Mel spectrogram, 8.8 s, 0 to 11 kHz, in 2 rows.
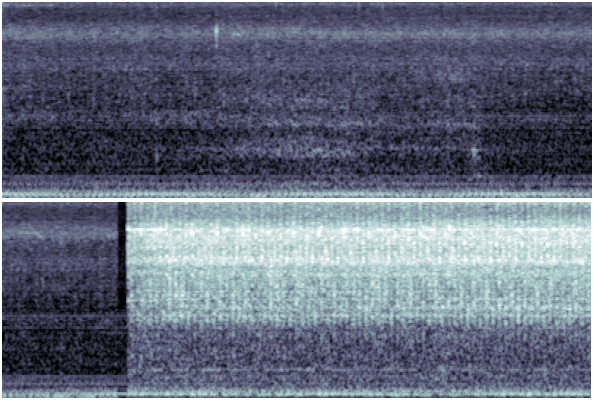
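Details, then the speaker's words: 2016 Hyundai Veloster Turbo DCT GDI engine, fully warm at idle after CRC intake valve and turbo cleaner treatment: a low, even rumble with the usual GDI injector clatter and no stumbles. Sounds fairly normal. "still sounds like a radley tractor like all gdis and if anybody asks that's my microphone so when i'm at the track i just don't i just leave it under here it's not worth taking back and forth it sounds fairly normal"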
